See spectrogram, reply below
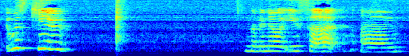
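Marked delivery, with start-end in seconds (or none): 0.0-0.7 mock cutesy. Cooing over the episode.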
